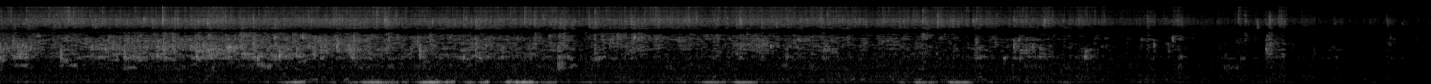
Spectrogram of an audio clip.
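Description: Onion and capsicum sizzling in hot oil in a wok, stirred with a wooden spatula that knocks against the pan. The sizzle dies down over the last few seconds.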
